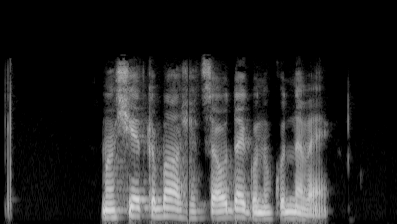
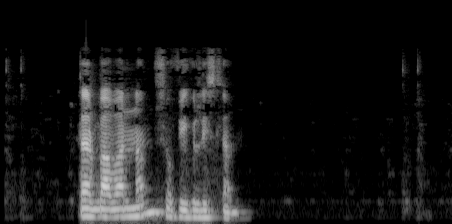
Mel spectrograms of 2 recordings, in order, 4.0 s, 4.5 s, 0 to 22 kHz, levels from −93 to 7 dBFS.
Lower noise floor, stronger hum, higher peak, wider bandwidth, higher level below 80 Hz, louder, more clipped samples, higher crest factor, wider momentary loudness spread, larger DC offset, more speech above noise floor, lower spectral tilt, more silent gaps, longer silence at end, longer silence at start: about the same, -80 dBFS vs -81 dBFS; neither; about the same, -2 dBFS vs 0 dBFS; second, 7.6 kHz vs 9.2 kHz; first, -56 dBFS vs -66 dBFS; first, -16 LUFS vs -20 LUFS; neither; second, 16 dB vs 24 dB; second, 5 LU vs 14 LU; neither; about the same, 65 dB vs 62 dB; about the same, -5.5 dB/octave vs -5.5 dB/octave; neither; second, 0.7 s vs 2.15 s; second, 0.05 s vs 0.8 s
